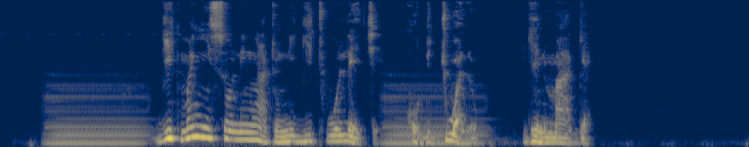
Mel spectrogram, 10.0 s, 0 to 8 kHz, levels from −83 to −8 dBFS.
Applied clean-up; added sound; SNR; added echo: none; Bowed string instrument; 11 dB; none.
